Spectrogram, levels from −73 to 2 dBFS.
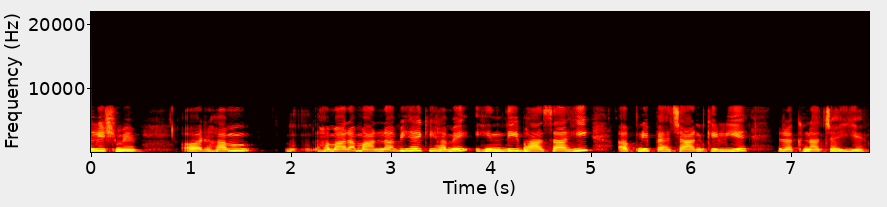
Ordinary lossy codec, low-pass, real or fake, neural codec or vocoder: none; 7.2 kHz; real; none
